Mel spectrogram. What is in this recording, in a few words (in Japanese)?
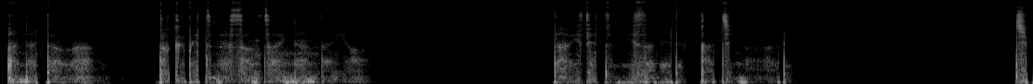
全肯定 ささやき ボイス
